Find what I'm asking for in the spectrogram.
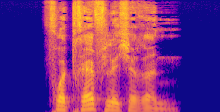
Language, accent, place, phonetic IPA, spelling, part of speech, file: German, Germany, Berlin, [foːɐ̯ˈtʁɛflɪçəʁən], vortrefflicheren, adjective, De-vortrefflicheren.ogg
- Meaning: inflection of vortrefflich: 1. strong genitive masculine/neuter singular comparative degree 2. weak/mixed genitive/dative all-gender singular comparative degree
